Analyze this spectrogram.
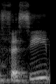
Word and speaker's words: Viz: But our main character is Viz, or I call him Fissy because the way it's spelled is like a fis, so like a fish in Afrikaans.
